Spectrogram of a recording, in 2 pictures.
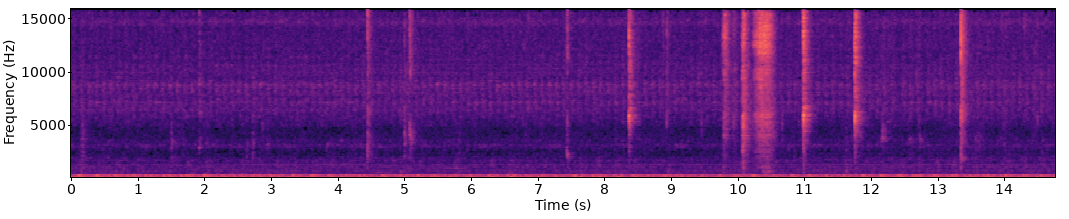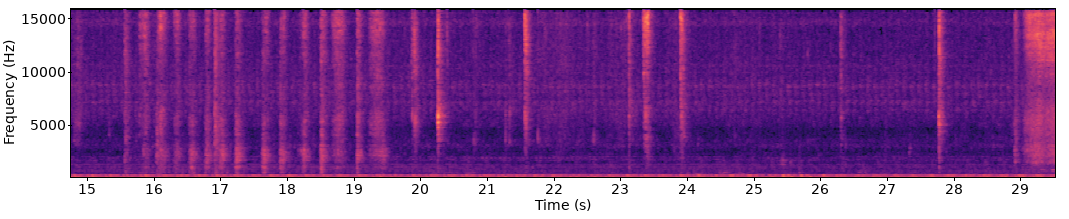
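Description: Cooked mud crab shell being cracked and peeled by hand and eaten: scattered small cracks and clicks, busiest about halfway through. A steady low hum runs underneath throughout.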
